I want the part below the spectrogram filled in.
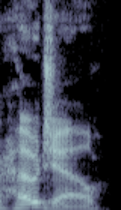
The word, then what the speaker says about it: Hojo: the biological son of Professor Hojo rhymes with Mojo Jojo, the villain from Powerpuff Girls, whose own name is derived from Ojo Caliente, an unincorporated community in Taos County, New Mexico, and Lucrecia Crescent.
